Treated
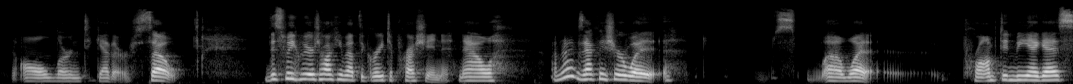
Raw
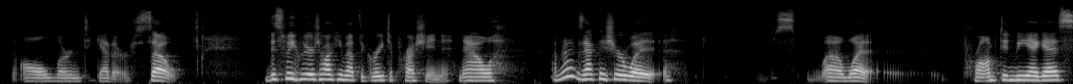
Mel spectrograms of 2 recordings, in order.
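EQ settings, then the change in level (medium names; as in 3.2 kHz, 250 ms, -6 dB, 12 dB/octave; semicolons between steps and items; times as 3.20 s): tone controls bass -7 dB, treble +1 dB; +4.5 dB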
